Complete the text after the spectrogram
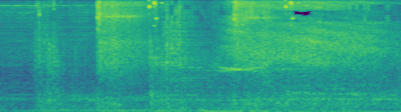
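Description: A player character dashes with a loud whoosh.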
